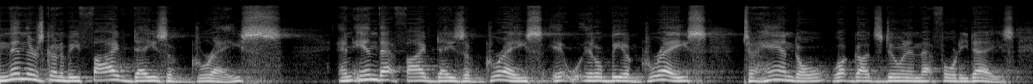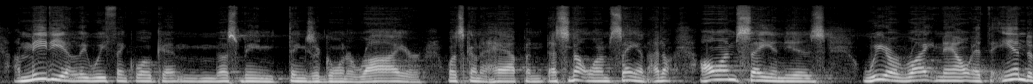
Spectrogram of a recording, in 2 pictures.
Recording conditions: large echoing room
